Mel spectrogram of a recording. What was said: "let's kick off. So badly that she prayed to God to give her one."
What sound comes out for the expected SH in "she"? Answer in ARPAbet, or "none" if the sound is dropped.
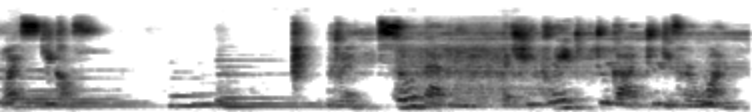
SH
